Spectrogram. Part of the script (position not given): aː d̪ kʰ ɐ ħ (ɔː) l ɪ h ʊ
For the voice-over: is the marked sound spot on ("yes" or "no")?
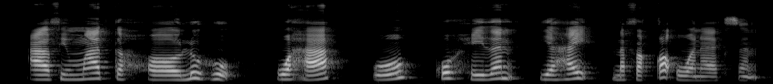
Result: yes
